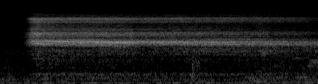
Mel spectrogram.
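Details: Google Home Mini, set up months earlier and left unused, idle yet emitting a steady airy high-pitched hiss, even like slow breathing; spontaneous breathing-like glitch with no known cause.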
